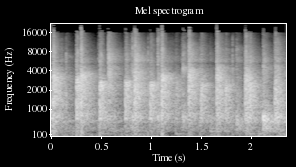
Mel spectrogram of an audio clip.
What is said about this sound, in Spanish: Por favor, un aplauso.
